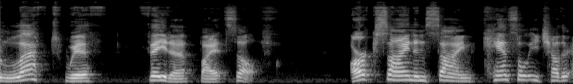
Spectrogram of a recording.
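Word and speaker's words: arcsine: This is pronounced arc sine.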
